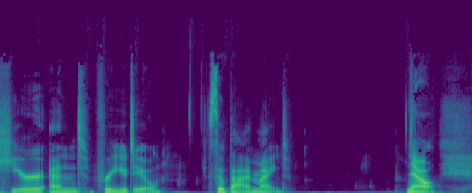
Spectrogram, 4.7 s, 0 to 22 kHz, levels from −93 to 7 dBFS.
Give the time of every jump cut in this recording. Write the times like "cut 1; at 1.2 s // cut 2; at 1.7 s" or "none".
cut 1; at 1.3 s // cut 2; at 2.3 s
